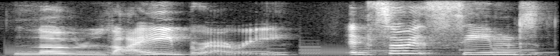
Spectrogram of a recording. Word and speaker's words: Lolibrary: And here, my friends, is why it is lolibrary and not lolibrary.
